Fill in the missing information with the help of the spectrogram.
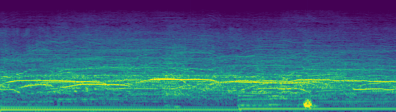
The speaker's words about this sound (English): Pay no attention to the screams in the background. It's perfectly normal.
